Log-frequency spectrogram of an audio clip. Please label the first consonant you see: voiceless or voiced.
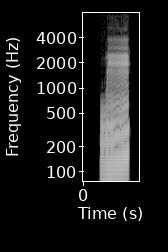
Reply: voiced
